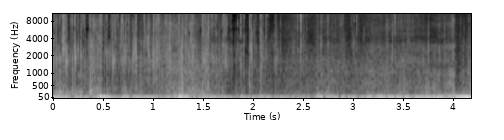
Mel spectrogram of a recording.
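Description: A clear plastic bubble wrap sheet is held flat by its edge with one hand while the other grips, crinkles and presses the bubbles. A continuous dense crinkling and crackling is heard, with scattered sharper crackles and low thumps throughout.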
